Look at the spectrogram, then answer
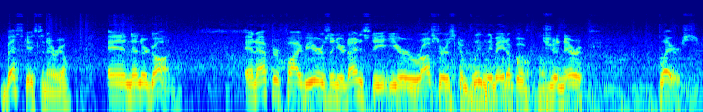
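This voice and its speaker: A man's voice: a little high, unhurried. A man giving casual, rambling, conversational commentary as he hosts a football video game stream. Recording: dull lo-fi audio with music behind.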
